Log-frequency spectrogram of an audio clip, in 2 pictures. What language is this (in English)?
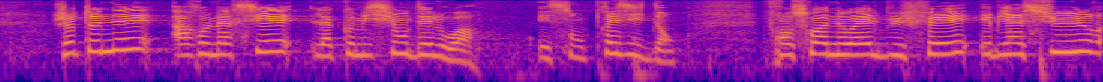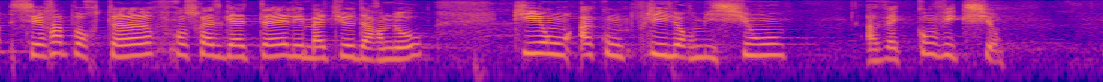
French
